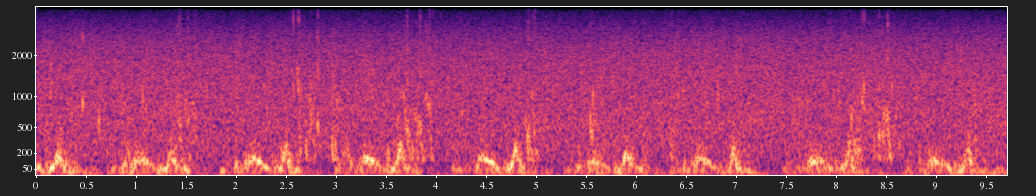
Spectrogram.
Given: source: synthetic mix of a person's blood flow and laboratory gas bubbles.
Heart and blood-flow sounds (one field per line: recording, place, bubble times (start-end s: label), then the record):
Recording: Doppler ultrasound of blood flow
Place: precordium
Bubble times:
0.43-0.51 s: bubbles
0.59-0.67 s: bubbles
0.86-0.97 s: bubbles
1.03-1.10 s: bubbles
1.39-1.64 s: bubbles
2.42-2.51 s: bubbles
2.55-2.86 s: bubbles
2.92-3.18 s: bubbles
3.48-4.05 s: bubbles
4.87-5.06 s: bubbles
5.50-5.63 s: bubbles
6.31-6.40 s: bubbles
6.44-6.50 s: bubbles
6.79-6.85 s: bubbles
8.03-8.70 s: bubbles
9.26-9.42 s: bubbles
9.57-9.72 s: bubbles
From the record:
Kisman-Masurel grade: 232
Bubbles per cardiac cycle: several, 3 to 8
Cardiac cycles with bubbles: 50 to 99%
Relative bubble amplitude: moderate (0.250 to 0.450)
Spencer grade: 3 (all of the cardiac periods contain showers or single bubble signals, but not dominating or overriding the cardiac motion signals)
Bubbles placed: only in the low amplitude regions of the cardiac cycle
